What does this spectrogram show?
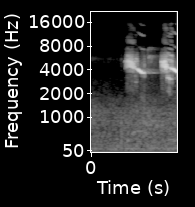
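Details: Double-collared seedeater, 'Gladiador' song style: two drawn-out, high whistled notes, each sliding downward, separated by a short gap.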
